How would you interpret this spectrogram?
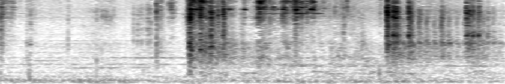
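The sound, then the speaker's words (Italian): Metallic keys jangle and clink in two bright bursts, moderately loud, with a low hum underneath and no voices. “Camice e chiavi. Allora, le chiavi determinavano il tuo grado di potere.”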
